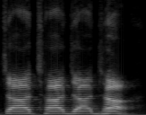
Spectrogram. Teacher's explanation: तो जीभ आपके तालू की स्पर्श कर रही है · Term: तालव्य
